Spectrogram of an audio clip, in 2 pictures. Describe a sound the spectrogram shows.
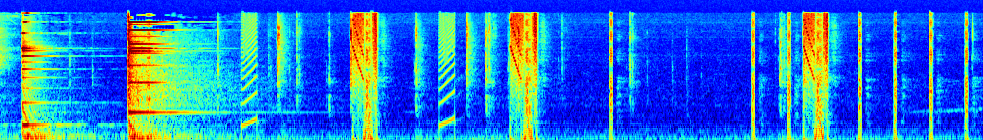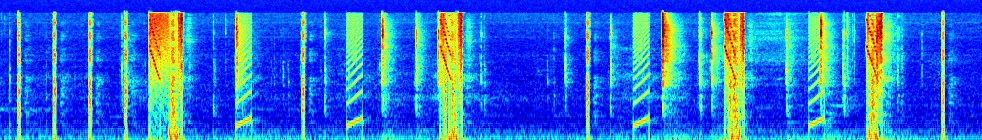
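Short electronic game blips and chirps sound at irregular intervals.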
